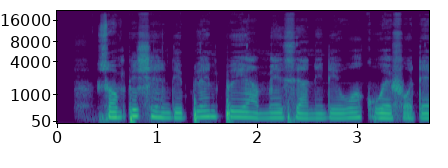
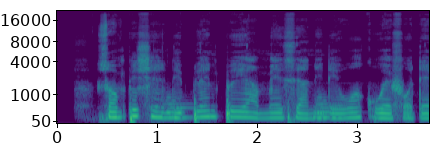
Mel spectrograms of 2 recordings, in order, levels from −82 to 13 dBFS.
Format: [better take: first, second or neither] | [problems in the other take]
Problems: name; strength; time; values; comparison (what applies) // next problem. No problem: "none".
first | background sound (Brass instrument); 8 dB below the speech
